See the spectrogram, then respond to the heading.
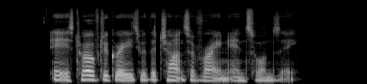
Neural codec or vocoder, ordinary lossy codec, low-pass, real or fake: vocoder, 44.1 kHz, 128 mel bands every 256 samples, BigVGAN v2; none; 14.4 kHz; fake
